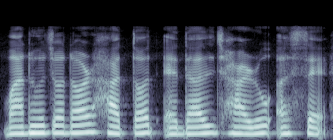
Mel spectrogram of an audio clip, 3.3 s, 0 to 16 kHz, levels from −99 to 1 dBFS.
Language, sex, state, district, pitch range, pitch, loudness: Assamese, female, Assam, Kamrup Metropolitan, 175-195 Hz, 185 Hz, -14 LUFS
